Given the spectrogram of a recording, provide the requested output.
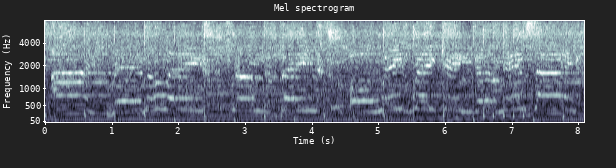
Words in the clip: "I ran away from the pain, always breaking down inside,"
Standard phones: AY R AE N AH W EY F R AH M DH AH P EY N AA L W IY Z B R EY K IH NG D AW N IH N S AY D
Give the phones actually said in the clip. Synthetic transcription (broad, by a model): AY R AE N AH W EY F R AH M DH AH P EY N AA L W IY Z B R EY K IH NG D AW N IH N S AY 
